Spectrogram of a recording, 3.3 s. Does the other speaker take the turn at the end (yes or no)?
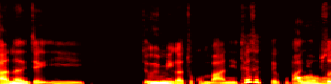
yes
